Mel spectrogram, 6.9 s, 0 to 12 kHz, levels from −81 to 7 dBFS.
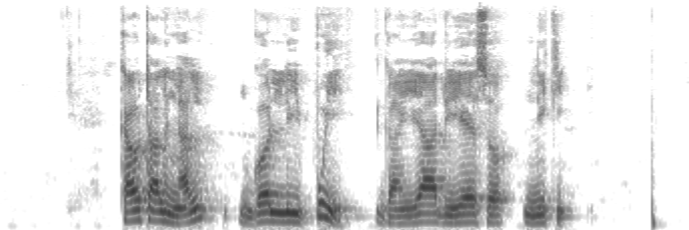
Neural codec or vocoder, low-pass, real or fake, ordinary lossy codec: none; 10.8 kHz; real; Opus, 64 kbps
